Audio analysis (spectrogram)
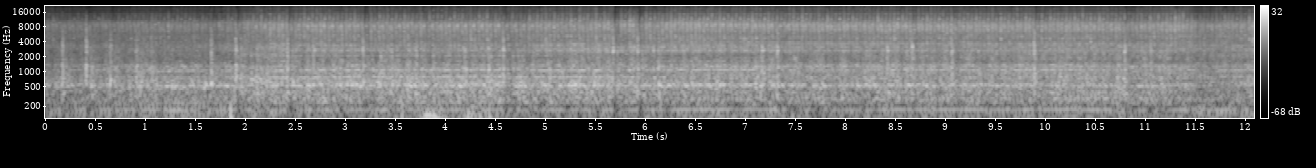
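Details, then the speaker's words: Mazda FC (RX-7) manual transmission, heard from under the car, with a touch of throttle: uneven metallic clang-clang over the engine. Transmission oil is full, so a worn front gear set is suspected and the transmission is to be removed. "that's the noise that he's talking about that clang-clang are you hear it you hear it"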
